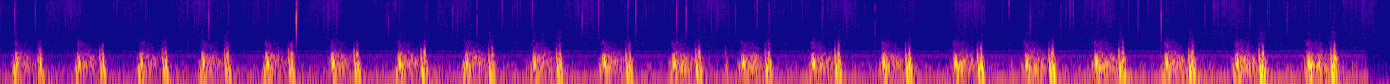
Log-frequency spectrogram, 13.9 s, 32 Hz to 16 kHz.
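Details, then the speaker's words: Interatrial septal defect recorded at the left 2nd intercostal space beside the sternum: regular heartbeat about 86/min with a soft systolic murmur and a split (reduplicated) second heart sound. "Interatrial septal defect, recorded in the second intercostal space on the left side of the sternum. A soft systolic murmur and reduplication of the second sound are heard."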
